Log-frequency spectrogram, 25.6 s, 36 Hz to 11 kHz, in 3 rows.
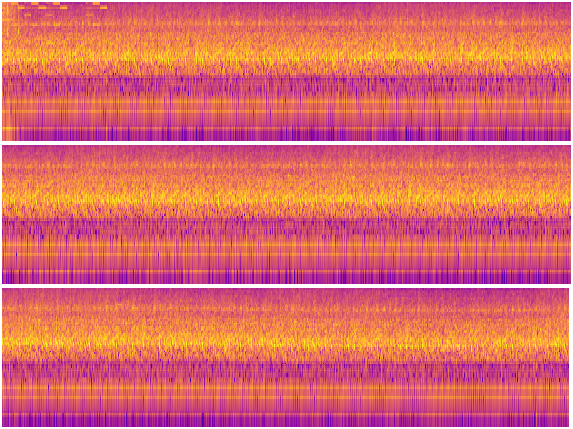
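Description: A truck engine idles steadily in Farming Simulator 2013, a low, even drone with a constant hum and no notable changes across the whole stretch, quiet and alone.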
